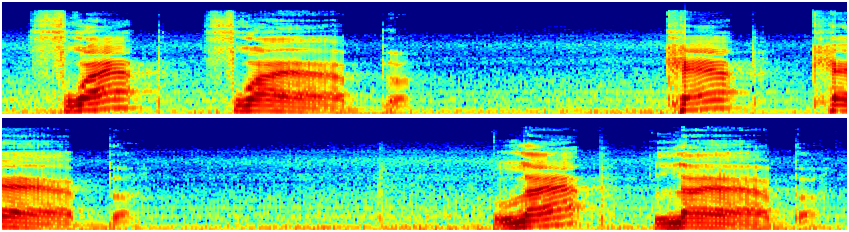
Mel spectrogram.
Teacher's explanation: When the P's at the end of the word, because it's a voiceless consonant, the vowel which precedes it is shorter. Similarly, when the B's at the end of the word, because it's a voice consonant, the vowel which precedes it is longer.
